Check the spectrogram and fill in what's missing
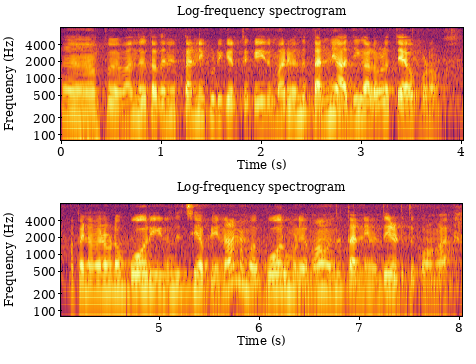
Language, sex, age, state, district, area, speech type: Tamil, female, 30-45, Tamil Nadu, Perambalur, rural, spontaneous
